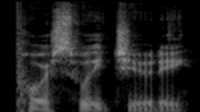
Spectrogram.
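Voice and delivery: soft, low and pitying. Real, not acted.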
